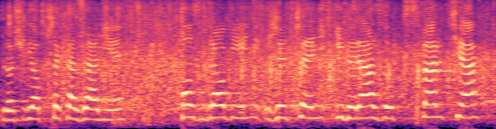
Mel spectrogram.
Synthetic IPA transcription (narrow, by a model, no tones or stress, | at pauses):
pɾɔɕilʲiɔpʂɛkazaɲɛ | pɔzd̪ɾɔvʲjeɲʐɘt͡ʂɛɲivɘɾazuffspaɾt͡ɕa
